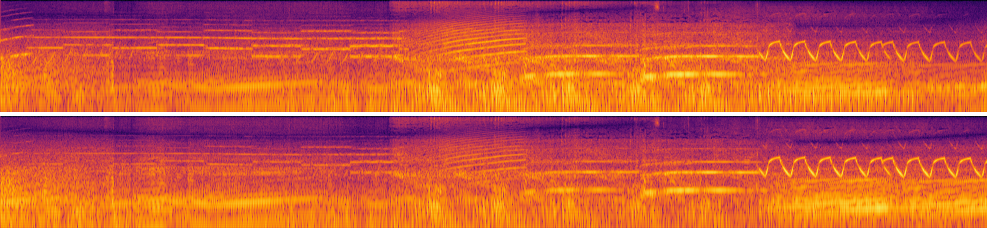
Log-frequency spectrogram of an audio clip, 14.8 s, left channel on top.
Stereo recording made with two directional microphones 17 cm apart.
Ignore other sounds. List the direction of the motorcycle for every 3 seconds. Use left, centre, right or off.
right, centre, left, left, left.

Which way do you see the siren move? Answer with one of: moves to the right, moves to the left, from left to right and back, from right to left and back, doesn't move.
moves to the right.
